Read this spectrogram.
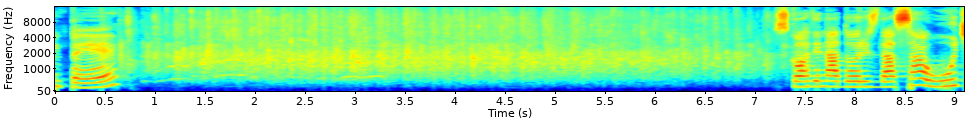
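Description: A woman speaks calmly into a microphone, heard through loudspeakers in a large hall.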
